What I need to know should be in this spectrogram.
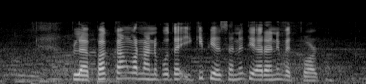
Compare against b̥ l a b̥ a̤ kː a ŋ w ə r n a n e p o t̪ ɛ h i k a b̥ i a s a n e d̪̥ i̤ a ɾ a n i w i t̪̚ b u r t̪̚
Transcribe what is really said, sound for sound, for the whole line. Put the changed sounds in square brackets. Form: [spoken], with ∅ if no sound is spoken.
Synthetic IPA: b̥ l a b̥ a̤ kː a ŋ w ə r n a n e p [u] t̪ ɛ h i k [i] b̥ i a s a n e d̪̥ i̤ a ɾ a n i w [ɛ] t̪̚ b [ɔ] r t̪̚

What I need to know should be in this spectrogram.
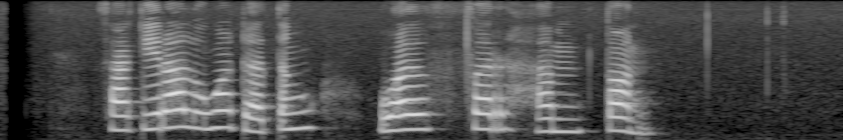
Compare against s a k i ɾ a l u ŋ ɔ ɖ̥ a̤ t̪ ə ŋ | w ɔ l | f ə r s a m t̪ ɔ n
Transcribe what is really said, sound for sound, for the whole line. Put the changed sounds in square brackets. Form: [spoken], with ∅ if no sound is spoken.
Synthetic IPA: s a k i ɾ a l u ŋ ɔ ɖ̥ a̤ t̪ ə ŋ | w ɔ l | f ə r [h] a m t̪ ɔ n

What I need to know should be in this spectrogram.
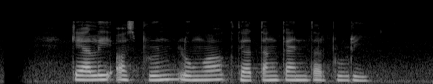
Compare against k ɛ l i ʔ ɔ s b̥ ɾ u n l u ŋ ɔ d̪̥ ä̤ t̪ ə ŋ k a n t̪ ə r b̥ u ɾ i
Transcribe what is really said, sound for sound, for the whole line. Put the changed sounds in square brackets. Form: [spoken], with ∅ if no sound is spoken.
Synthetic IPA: k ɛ l i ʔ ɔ s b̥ ɾ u n l u ŋ ɔ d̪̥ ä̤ t̪ ə ŋ k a n t̪ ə r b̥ u ɾ i

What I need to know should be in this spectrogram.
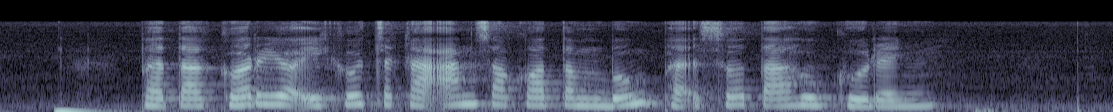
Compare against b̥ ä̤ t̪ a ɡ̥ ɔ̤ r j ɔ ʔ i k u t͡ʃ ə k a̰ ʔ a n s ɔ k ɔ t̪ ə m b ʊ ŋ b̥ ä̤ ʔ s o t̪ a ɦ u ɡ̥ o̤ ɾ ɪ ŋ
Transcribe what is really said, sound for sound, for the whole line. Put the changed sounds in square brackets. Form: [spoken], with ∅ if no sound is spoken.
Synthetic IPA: b̥ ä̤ t̪ a ɡ̥ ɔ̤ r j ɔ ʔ i k u t͡ʃ ə k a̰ ʔ a n s ɔ k ɔ t̪ ə m b ʊ ŋ b̥ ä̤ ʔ s o t̪ a ɦ u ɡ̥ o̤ ɾ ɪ ŋ

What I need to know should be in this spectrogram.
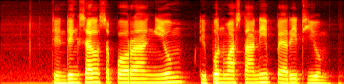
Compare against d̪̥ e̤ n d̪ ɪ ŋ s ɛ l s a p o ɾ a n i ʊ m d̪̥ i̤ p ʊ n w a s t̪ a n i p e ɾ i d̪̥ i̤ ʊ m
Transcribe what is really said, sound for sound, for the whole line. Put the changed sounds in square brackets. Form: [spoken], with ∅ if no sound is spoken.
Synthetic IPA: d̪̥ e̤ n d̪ ɪ ŋ s ɛ l s [ə] p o ɾ a [ŋ] i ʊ m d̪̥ i̤ p ʊ n w a s t̪ a n i p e ɾ i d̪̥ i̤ ʊ m

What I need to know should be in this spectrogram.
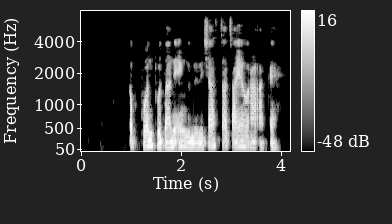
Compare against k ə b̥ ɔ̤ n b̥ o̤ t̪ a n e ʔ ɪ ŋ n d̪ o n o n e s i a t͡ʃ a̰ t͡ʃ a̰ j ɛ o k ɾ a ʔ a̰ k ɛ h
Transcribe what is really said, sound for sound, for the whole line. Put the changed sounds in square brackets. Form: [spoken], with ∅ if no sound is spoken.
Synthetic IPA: k ə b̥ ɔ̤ n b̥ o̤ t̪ a n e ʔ ɪ ŋ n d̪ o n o n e s i a t͡ʃ a̰ t͡ʃ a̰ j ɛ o [∅] ɾ a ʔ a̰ k ɛ h

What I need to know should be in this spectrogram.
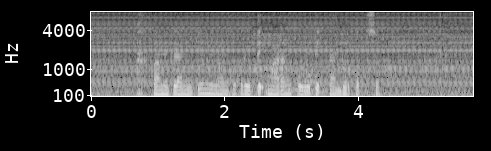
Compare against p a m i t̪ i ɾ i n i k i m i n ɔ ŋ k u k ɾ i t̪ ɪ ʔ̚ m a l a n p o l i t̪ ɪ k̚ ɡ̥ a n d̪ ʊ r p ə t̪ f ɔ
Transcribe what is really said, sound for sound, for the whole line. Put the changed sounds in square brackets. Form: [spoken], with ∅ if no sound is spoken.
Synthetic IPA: p a m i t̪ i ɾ [a] n i k i m i n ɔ ŋ k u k ɾ i t̪ ɪ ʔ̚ m a [ɾ] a [ŋ] p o l i t̪ ɪ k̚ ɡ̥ a n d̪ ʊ r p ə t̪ [s] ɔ

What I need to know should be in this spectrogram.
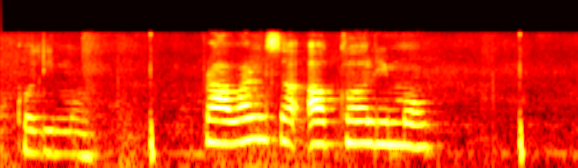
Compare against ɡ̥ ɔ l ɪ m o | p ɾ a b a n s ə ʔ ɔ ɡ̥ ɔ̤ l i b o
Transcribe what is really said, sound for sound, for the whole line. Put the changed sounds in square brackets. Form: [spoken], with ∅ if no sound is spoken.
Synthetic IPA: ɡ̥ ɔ l [i] m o | p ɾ a [w] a n s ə ʔ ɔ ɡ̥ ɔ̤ l i [m] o

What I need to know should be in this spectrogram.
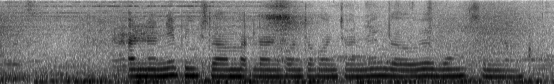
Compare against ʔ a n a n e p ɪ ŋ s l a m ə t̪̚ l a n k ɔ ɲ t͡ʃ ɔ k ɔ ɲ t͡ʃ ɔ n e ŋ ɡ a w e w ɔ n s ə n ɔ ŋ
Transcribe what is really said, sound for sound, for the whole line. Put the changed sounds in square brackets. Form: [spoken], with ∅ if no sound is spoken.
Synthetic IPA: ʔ a n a n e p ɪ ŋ s l a m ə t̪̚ l a n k ɔ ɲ t͡ʃ ɔ k ɔ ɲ t͡ʃ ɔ n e ŋ ɡ a w e w ɔ [ŋ] s ə n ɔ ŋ

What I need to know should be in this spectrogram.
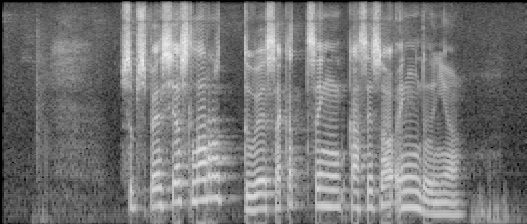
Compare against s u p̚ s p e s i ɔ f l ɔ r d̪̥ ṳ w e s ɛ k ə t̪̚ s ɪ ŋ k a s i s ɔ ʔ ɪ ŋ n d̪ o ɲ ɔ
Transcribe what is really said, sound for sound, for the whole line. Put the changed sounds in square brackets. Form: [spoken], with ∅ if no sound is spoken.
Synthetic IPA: s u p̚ s p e s i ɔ [s] l ɔ r d̪̥ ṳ w e s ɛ k ə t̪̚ s ɪ ŋ k a s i s ɔ ʔ ɪ ŋ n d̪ o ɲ ɔ

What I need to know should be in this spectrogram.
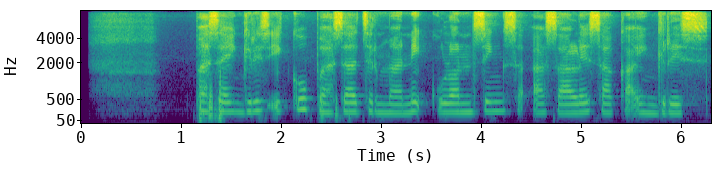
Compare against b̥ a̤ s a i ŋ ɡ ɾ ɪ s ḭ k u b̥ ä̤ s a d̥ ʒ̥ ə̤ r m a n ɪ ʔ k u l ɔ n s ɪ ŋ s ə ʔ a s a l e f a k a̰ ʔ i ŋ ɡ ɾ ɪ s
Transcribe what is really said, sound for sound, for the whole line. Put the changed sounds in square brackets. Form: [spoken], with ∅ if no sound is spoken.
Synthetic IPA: b̥ a̤ s a i ŋ ɡ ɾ ɪ s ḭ k u b̥ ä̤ s a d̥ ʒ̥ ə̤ r m a n ɪ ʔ k u l ɔ n s ɪ ŋ s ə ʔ a s a l e [s] a k a̰ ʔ i ŋ ɡ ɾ ɪ s

